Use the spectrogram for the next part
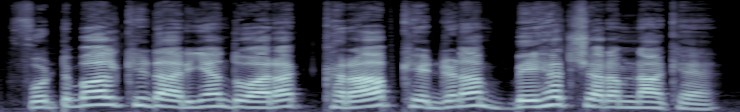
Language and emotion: Punjabi, disgusted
